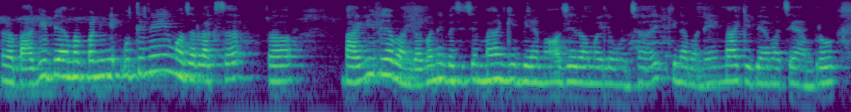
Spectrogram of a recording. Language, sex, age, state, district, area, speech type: Nepali, female, 30-45, West Bengal, Jalpaiguri, urban, spontaneous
